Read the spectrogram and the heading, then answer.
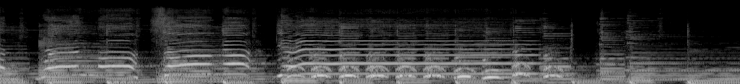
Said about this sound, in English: And that goes for the dogs barking.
